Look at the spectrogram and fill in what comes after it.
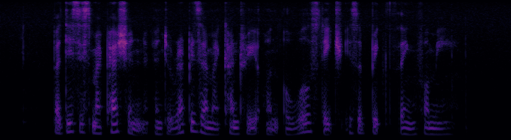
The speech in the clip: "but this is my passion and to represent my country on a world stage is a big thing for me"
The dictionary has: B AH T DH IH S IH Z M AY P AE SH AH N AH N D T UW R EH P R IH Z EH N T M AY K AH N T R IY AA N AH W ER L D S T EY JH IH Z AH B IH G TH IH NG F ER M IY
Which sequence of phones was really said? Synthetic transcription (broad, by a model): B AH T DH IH S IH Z M AY P AE SH AH N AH N T UW R EH P R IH Z EH N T M AY K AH N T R IY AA N AH W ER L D S T EY JH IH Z AH B IH G TH IH NG F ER M IY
